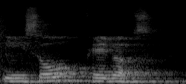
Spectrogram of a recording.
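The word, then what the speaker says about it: oesophagus: इस स्पेलिंग का आप ध्यान रखें, ये ओ से शुरू होता है और इसका प्रोनाउंसिएशन क्या होता है, ईसोफेगस।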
